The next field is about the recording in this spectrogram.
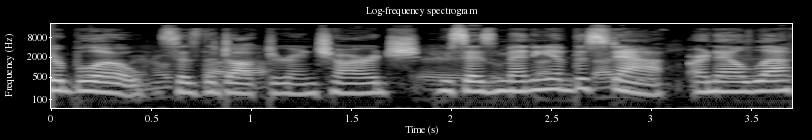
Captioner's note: speaking Foreign Language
